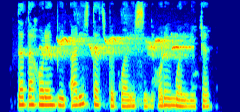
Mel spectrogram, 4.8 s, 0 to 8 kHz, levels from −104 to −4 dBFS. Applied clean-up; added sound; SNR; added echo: none; Bird; 4 dB; none.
